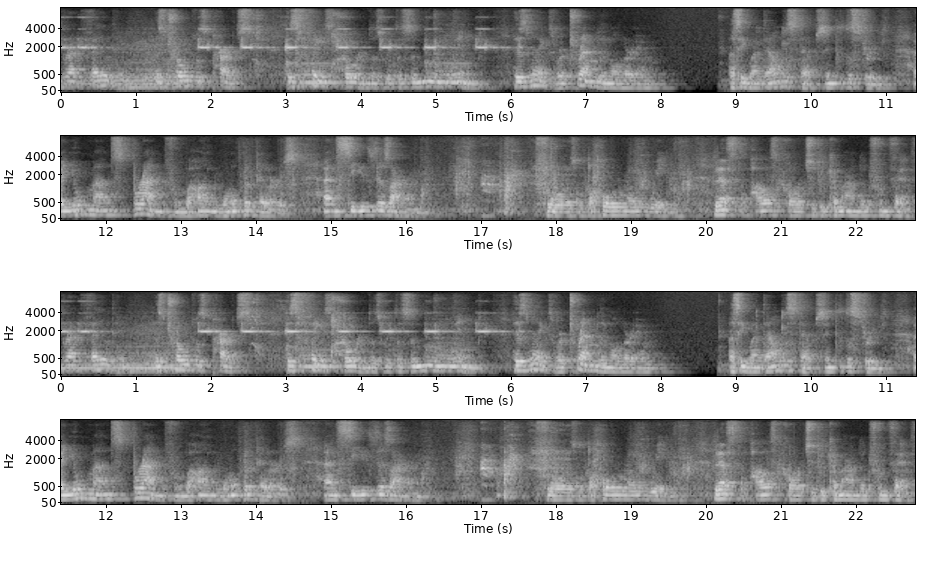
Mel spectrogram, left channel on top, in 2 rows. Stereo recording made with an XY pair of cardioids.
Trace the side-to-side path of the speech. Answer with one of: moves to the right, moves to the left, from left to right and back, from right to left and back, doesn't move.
from right to left and back.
